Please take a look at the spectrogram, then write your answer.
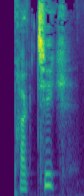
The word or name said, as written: praktik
